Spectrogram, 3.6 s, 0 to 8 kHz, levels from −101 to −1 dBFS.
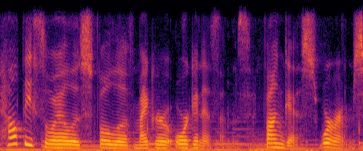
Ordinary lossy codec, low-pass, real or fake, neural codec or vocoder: Opus, 64 kbps; 7.2 kHz; real; none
